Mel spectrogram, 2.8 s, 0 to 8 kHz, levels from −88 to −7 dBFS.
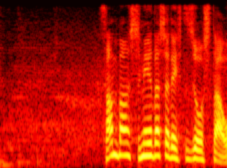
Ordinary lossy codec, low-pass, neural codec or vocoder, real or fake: none; 7.2 kHz; codec, 16 kHz, 2 kbps, FunCodec, trained on Chinese and English, 25 frames a second; fake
